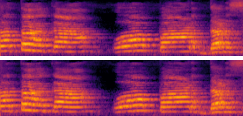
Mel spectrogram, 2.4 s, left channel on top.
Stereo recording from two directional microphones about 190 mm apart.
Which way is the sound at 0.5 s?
10° right (ahead or behind).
